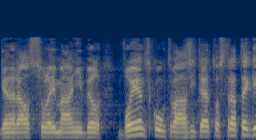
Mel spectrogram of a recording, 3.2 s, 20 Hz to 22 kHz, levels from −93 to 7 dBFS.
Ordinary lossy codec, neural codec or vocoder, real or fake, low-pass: AAC, 48 kbps; vocoder, 44.1 kHz, 128 mel bands every 256 samples, BigVGAN v2; fake; 7.2 kHz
